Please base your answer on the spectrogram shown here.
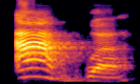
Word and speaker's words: água: A penúltima sílaba, que é a sílaba onde está apenas o A, é a mais forte.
